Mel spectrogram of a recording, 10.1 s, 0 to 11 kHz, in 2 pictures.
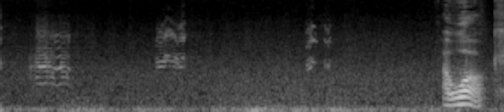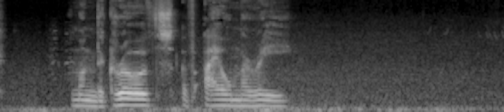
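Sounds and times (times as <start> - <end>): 
departing geese honking at Sleach in Wester Ross in autumn: 0.0 - 0.8, 1.6 - 1.9
speech: 4.4 - 5.1, 5.8 - 8.0.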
